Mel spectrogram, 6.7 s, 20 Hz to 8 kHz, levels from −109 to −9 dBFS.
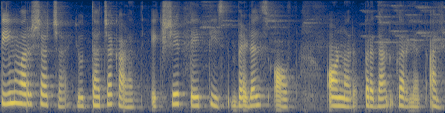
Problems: constant background noise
